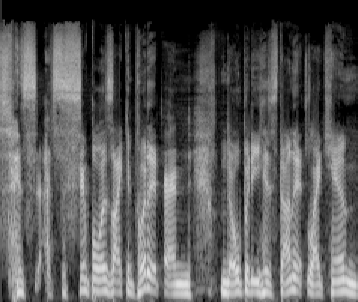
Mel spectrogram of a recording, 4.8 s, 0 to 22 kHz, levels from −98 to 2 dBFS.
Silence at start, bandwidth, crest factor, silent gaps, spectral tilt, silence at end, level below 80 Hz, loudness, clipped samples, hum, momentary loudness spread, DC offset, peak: 0 s; 16.5 kHz; 12 dB; none; -4.5 dB/octave; 0 s; -46 dBFS; -16 LUFS; under 0.1%; none; 3 LU; under 0.1%; -4 dBFS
